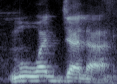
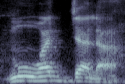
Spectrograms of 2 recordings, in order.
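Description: First: A w sound comes before the second vowel. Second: A w sound comes before the second vowel.

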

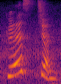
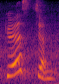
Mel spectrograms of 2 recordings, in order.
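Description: No difference in how they are said.

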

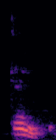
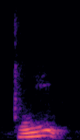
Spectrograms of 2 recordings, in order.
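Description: First: The syllable is said with a falling tone. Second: The syllable is said with a rising tone. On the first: It stands by itself. "By itself here, we pronounce the four tones" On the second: A fourth-tone syllable follows it. "we pronounce the second tones. We say 不"

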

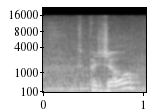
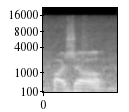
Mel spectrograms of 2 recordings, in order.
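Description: First: The stress is on the last syllable. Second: The stress is on the first syllable. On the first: "Accent on the last syllable" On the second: "I've been pronouncing it Peugeot"

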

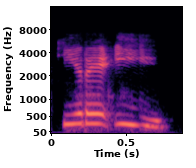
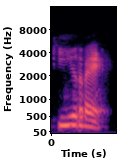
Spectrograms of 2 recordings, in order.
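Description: First: The final i sound is fully pronounced. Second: The final i sound is dropped. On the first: The speaker calls it wrong. "pelafalan atau pronunciation dari kirei itu dia tidak kirei" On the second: The speaker calls it right. "huruf I terakhir pada kirei itu lesap. Hilang sehingga pelafalannya menjadi kire"

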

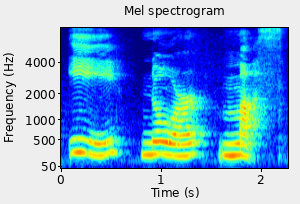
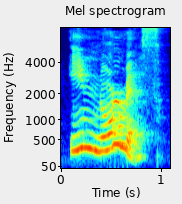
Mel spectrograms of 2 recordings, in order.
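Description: First: The word is said in separate syllables with a long first vowel. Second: The word is said smoothly with a weak first vowel. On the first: This is how the word is said to help spell it. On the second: This is how the word is normally spoken.

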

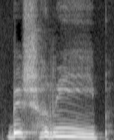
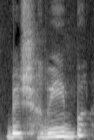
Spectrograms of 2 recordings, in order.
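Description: First: The final consonant is hard and unvoiced. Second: The final consonant is soft and voiced. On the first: The speaker calls it right. "It's a little bit hard" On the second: The speaker calls it wrong. "So it's not lieb, beschrieb"

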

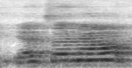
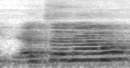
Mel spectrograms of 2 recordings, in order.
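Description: No difference in how they are said.

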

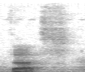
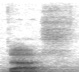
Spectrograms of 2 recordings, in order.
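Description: Both takes have the same delivery.

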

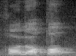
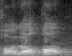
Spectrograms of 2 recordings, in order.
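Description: Both takes have the same delivery.

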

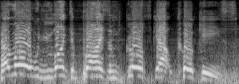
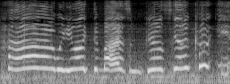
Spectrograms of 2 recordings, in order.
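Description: First: It is said in his own normal voice. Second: It is said in a put-on girl's voice.

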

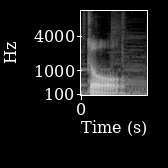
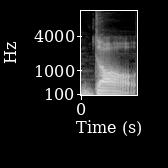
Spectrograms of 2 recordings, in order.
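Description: First: It is said with a British accent. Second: It is said with an American accent. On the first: "英式发音的玩偶可能就是doll" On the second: "美式发音就是doll doll"

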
